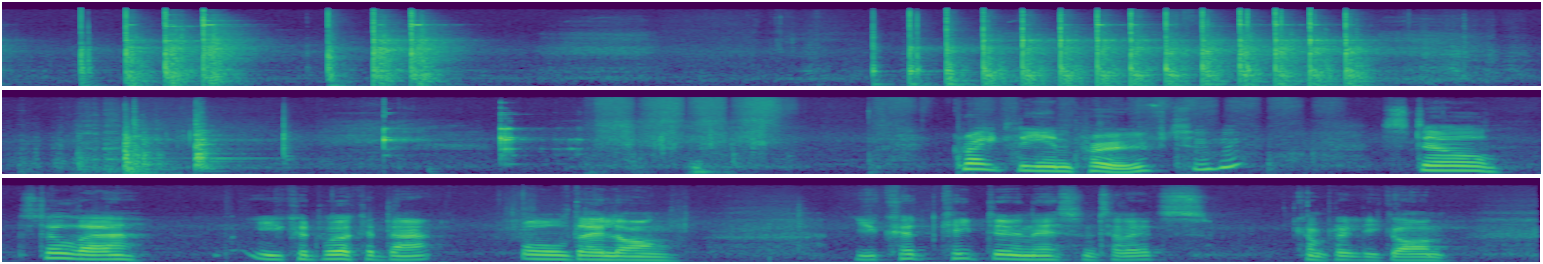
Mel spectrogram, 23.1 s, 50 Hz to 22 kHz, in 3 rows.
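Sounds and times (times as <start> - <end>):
hammer tapping on car door: 0.4 - 2.3, 4.4 - 6.9.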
